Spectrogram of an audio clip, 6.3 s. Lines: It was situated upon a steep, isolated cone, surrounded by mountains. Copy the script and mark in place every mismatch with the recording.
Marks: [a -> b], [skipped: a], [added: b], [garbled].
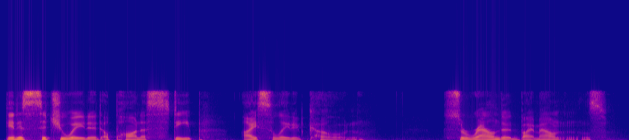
It [was -> is] situated upon a steep, isolated cone, surrounded by mountains.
